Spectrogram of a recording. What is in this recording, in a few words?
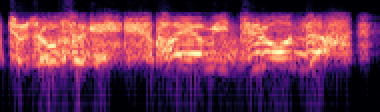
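Korean on fire mood low; War Thunder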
